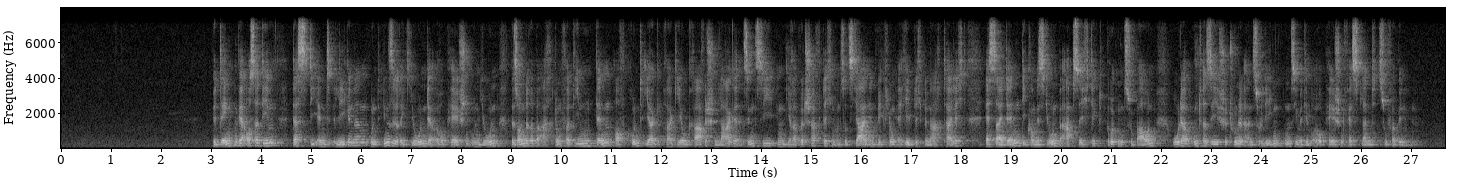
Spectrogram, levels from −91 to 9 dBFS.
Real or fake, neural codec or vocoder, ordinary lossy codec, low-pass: real; none; none; 7.2 kHz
